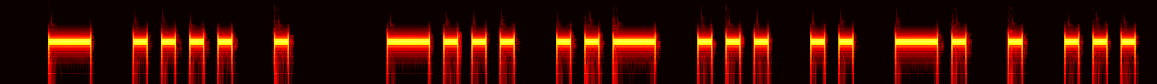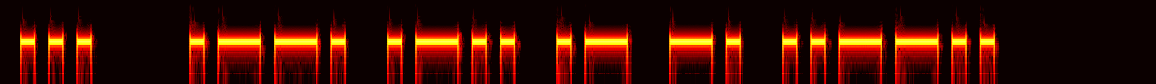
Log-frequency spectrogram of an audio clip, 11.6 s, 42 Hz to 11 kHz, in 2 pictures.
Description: Morse code, heard as a keyed tone, about 17 wpm, 700 Hz. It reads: THE BUSINESS PLAN?
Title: Sentences from Top 1000 Words - Review Part 3 - 17wpm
